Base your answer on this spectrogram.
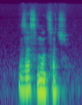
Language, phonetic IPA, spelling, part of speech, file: Polish, [zaˈsmut͡sat͡ɕ], zasmucać, verb, LL-Q809 (pol)-zasmucać.wav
